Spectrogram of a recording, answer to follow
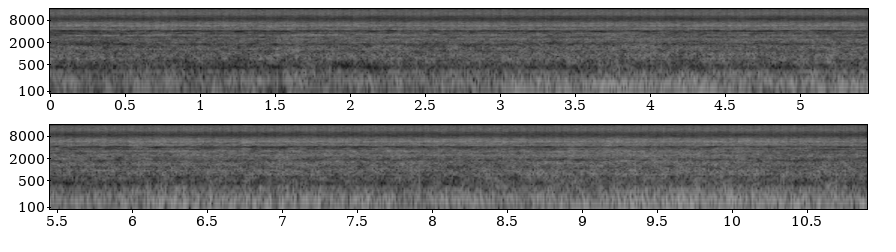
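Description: Steady low rumble of a vehicle engine running in the background, growing slightly louder toward the end.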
